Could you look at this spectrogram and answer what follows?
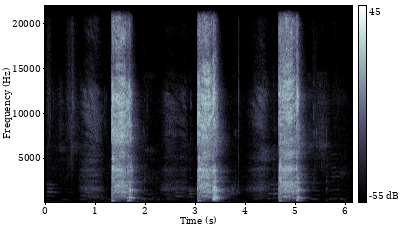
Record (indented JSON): {
  "three_cough_length": "6.1 s",
  "three_cough_amplitude": 32621,
  "three_cough_signal_mean_std_ratio": 0.36,
  "survey_phase": "beta (2021-08-13 to 2022-03-07)",
  "age": "18-44",
  "gender": "Female",
  "wearing_mask": "No",
  "symptom_runny_or_blocked_nose": true,
  "symptom_sore_throat": true,
  "symptom_fatigue": true,
  "symptom_headache": true,
  "symptom_change_to_sense_of_smell_or_taste": true,
  "symptom_loss_of_taste": true,
  "symptom_onset": "3 days",
  "smoker_status": "Never smoked",
  "respiratory_condition_asthma": false,
  "respiratory_condition_other": false,
  "recruitment_source": "Test and Trace",
  "submission_delay": "1 day",
  "covid_test_result": "Positive",
  "covid_test_method": "RT-qPCR",
  "covid_ct_value": 17.1,
  "covid_ct_gene": "ORF1ab gene",
  "covid_ct_mean": 17.4,
  "covid_viral_load": "2000000 copies/ml",
  "covid_viral_load_category": "High viral load (>1M copies/ml)"
}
